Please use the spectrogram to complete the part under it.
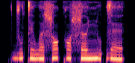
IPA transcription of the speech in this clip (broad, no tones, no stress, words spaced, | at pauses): dutewɜ ɬɔkɔ ɬœ ɲuʔzɛ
